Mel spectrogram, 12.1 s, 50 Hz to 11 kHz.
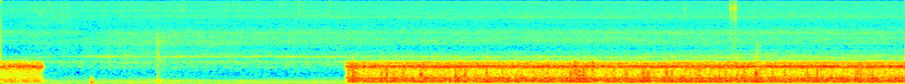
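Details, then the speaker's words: Pressurized water service line leak in front yard, ground mic listening where tracer gas reads 0.1–0.15%, reflecting about 3/4 gallon per minute loss: steady rushing hiss. "So the next step is to listen in this area and see if you can hear that bubbling, spitting, sputtering sound."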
